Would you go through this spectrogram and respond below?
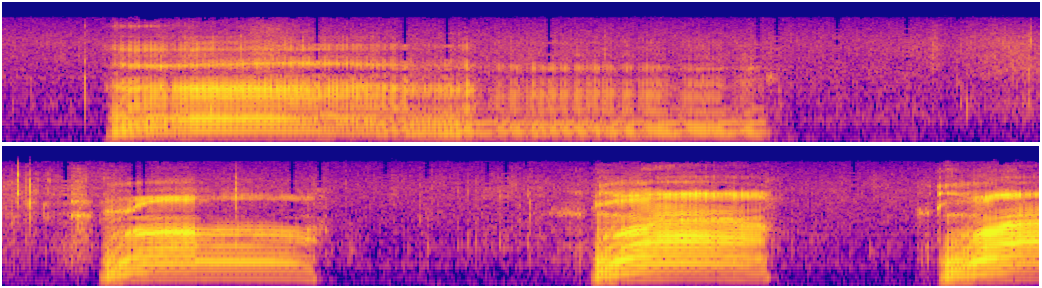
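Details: Late-night cat on a mouse chase gives a long bending wail, then three separate arched meows about two seconds apart, each rising and then falling, with quiet room tone between them.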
